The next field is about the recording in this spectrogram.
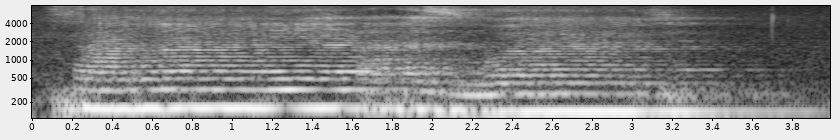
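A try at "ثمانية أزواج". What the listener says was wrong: Jim kurang di tengah lidah ya. Namanya huruf syajariyah. Syajariyah itu ada 3, shin, jim, ya, yang keluar dari tengah lidah. Hanya perbedaan antara ya dengan shin, jim itu memantul. Azwaj, azwaj.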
